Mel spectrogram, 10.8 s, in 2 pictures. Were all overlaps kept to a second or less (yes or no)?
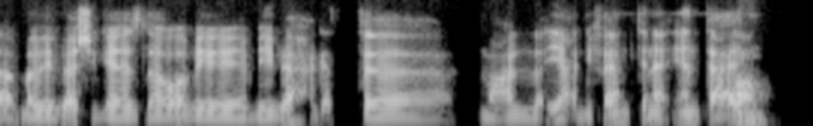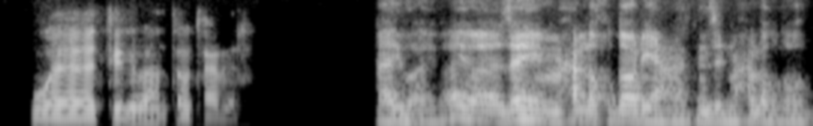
yes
